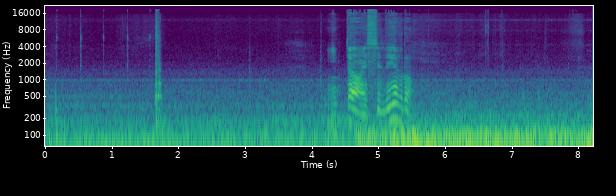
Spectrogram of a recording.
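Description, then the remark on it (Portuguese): Steady low engine rumble from inside a car moving through heavy traffic, with faint clicks early on and a man talking briefly near the middle over the constant road noise. “Tá tudo cheio, tá tudo cheio aqui. Tá um senhor trânsito aqui, bicho.”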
